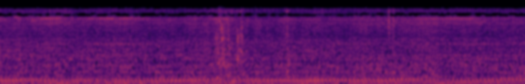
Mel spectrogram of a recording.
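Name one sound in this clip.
A small excavator's diesel engine hums steadily close by.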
